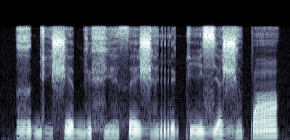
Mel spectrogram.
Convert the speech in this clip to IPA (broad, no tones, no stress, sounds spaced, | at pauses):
ɣ ə ɡ i̤ ʃ e bʲ ə fʲ e̤ θ e ʒ ɛ̤ rʲ ə k i zʲ ɑ ʒ ə̤ p ɑ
